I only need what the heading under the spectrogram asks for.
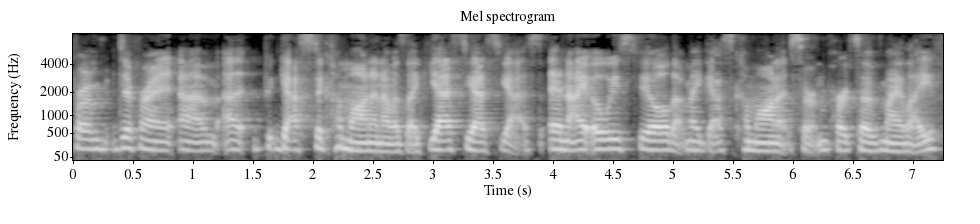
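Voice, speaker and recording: Here a woman speaks with an American accent in a fairly low pitch. It is an ordinary speaking voice at a moderate pace. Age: 40s. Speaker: podcast host. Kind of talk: interview conversation.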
